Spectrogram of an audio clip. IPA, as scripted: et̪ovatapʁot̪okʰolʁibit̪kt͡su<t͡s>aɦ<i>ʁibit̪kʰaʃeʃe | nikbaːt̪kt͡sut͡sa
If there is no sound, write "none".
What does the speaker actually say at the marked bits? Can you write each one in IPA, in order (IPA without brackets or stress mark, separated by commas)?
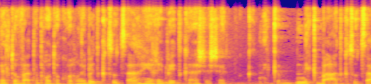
t͡s, i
